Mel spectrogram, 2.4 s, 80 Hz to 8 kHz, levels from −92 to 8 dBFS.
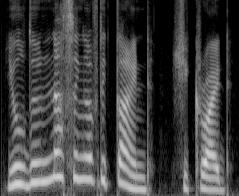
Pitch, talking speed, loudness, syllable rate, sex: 255 Hz, 200 wpm, -16 LUFS, 4.2 syllables/s, female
